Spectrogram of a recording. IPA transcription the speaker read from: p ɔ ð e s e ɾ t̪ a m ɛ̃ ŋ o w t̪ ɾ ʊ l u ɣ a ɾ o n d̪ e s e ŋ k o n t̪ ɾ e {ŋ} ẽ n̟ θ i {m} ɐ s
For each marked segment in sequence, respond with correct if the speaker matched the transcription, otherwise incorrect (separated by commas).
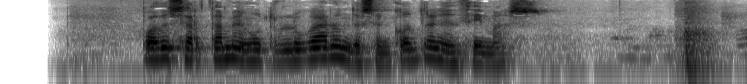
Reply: correct, correct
